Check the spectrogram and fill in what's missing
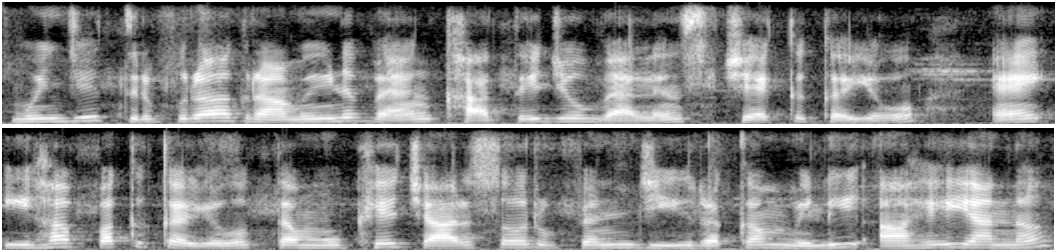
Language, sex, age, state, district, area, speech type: Sindhi, female, 45-60, Delhi, South Delhi, urban, read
